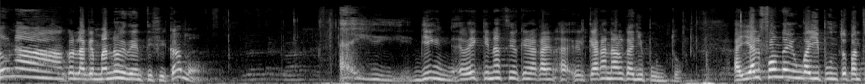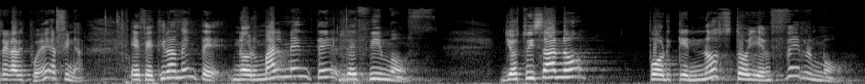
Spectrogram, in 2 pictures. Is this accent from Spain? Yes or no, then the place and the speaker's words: yes; Andalusia, Spain; en mi pueblo, en mi ciudad natal, a mí me llamaba mucho la atención que solamente venían gente de los pueblos alrededor. Venían de Tarifa, de San Roque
